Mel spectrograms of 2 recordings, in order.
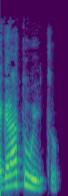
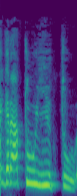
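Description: First: "gratuito" as gra-TUI-to; correct pronunciation. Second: "gratuito" as gra-tu-Í-to; wrong pronunciation. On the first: Teacher giving the correct form, tui as a diphthong. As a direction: keep tui as one stressed syllable in "gratuito". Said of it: "a pronúncia correta". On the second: Teacher showing the incorrect form, i stressed as a hiatus. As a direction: stress the i in "gratuito" as its own syllable. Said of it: "a pronúncia correta não é gratuito". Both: Shown as a demonstration.

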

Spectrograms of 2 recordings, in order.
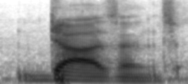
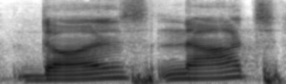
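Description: First: "doesn't" said short and low; teacher contrasting the short form; contracted form. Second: "Does not" with stress on not; teacher contrasting full form. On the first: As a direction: clip it to "doesn't". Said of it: "forma contraída". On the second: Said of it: "forma contraída do does not". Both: Shown as a demonstration.

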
